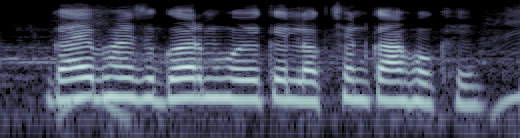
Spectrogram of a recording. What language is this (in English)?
Bhojpuri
